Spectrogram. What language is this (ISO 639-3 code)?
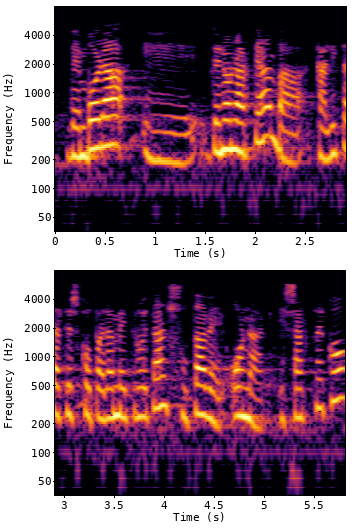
eus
